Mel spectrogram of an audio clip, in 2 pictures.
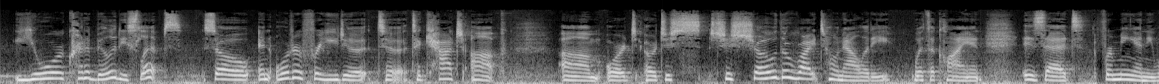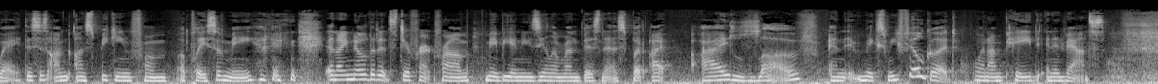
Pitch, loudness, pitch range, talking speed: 195 Hz, -11 LUFS, 175-230 Hz, 185 wpm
